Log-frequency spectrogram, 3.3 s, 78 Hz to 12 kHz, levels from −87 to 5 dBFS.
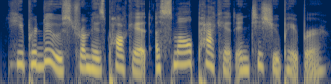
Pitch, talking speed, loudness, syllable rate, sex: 220 Hz, 200 wpm, -18 LUFS, 5.5 syllables/s, female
